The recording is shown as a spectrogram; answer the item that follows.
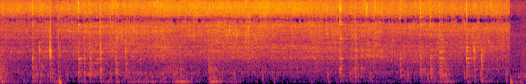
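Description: Beef patties seasoned on both sides fry in a hot pan, a steady close sizzle running throughout with scattered pops and spatters, no voices over it.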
